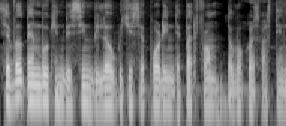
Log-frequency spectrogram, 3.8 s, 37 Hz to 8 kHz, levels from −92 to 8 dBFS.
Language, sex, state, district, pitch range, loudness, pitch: English, male, Nagaland, Dimapur, 90-105 Hz, -19 LUFS, 95 Hz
